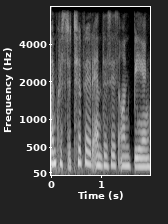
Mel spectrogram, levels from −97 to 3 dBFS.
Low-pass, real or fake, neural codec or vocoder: 7.2 kHz; real; none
